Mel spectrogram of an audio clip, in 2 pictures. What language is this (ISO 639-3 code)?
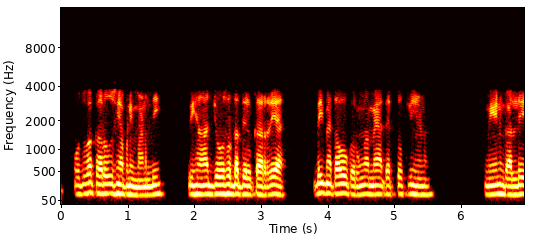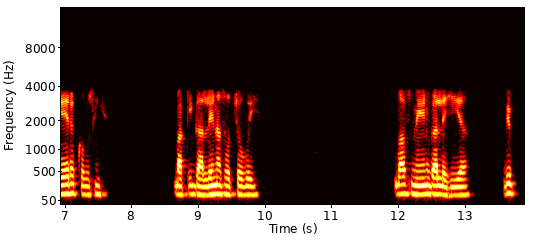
pan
